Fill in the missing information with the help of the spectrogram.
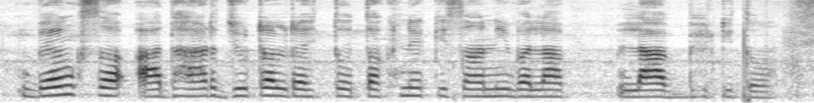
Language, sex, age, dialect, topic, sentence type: Maithili, female, 25-30, Bajjika, agriculture, statement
